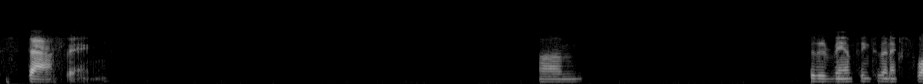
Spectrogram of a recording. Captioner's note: silence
